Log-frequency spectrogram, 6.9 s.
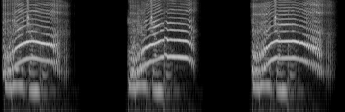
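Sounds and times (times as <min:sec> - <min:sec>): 
cat meowing: 0:00.1 - 0:01.3, 0:02.6 - 0:04.0, 0:05.1 - 0:06.5.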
